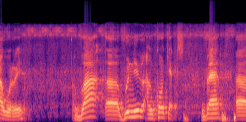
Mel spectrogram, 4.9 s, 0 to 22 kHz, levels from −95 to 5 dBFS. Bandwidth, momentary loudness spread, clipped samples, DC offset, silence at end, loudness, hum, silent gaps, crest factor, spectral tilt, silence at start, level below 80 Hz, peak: 10 kHz; 18 LU; 0.1%; under 0.1%; 0 s; -13 LUFS; none; none; 14 dB; -4 dB/octave; 0 s; -46 dBFS; 0 dBFS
